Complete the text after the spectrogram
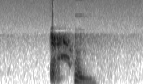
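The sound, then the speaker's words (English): A single cough in two quick bursts, loud and sharp against near silence, lasting about half a second before fading out. “I did cough.”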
